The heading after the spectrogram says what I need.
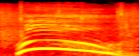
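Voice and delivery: a sudden high whoop of joy; high joyful woo. Real, not acted. Preacher whoops high to the congregation in joy. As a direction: let out a high woo of praise.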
